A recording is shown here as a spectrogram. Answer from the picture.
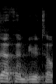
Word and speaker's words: ethambutol: Pronounce ethambutol. Okay. Who decided Who decided that? Oh, because that's It is ethambutol, but they're saying it It causes optic neuropathies as an adverse effect.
